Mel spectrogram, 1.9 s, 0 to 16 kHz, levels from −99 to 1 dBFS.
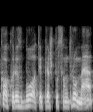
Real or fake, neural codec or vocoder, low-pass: real; none; 7.2 kHz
